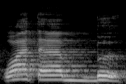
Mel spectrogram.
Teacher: پورا زور ڈالیں گے کیونکہ اس کے اوپر شد ہے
